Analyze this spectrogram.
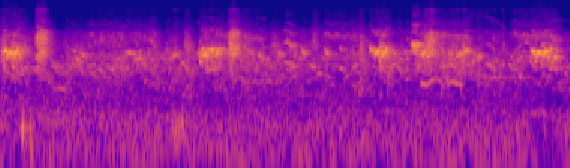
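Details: Exhibition budgies with chicks in a caged breeding setup in Karachi: many birds chattering at once, a steady wash of warbles punctuated by louder squawky chirps about once a second.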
